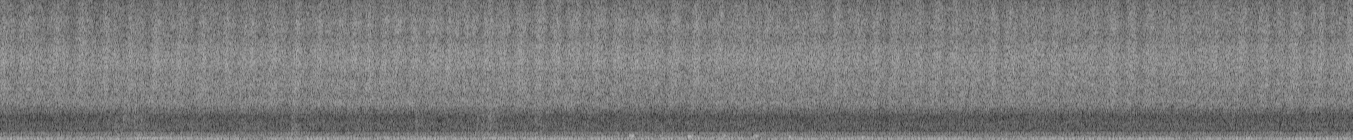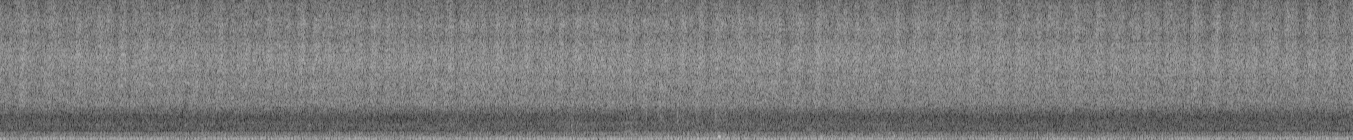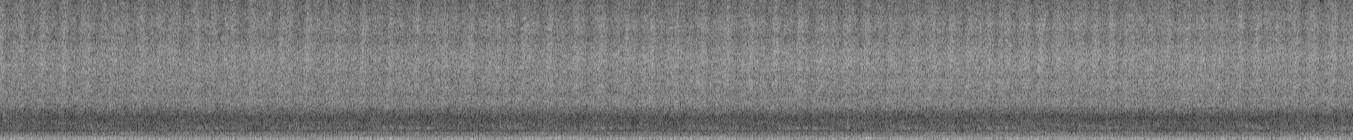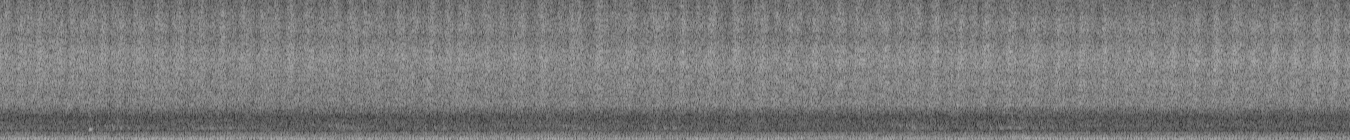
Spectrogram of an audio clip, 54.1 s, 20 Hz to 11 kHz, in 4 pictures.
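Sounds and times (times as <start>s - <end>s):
cicadas buzzing: 0.0s - 54.0s.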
